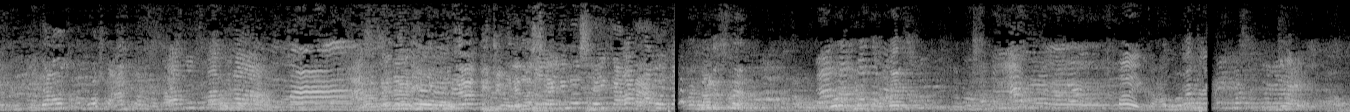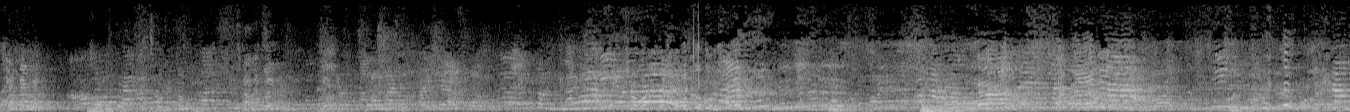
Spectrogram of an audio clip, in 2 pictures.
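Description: Children chatter in the background.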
